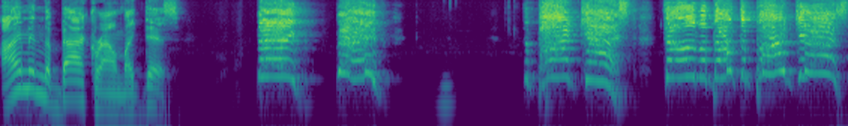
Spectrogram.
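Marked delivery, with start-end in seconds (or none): 2.1-7.1 very high, shrill, urgent scream. Retelling calling to a partner on the phone from another room: imitating a scream. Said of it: "Screaming from the other room".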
